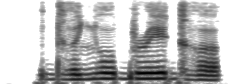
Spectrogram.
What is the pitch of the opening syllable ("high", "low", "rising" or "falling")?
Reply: low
